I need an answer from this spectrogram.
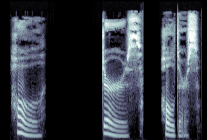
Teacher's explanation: Stress hol and keep ders soft.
